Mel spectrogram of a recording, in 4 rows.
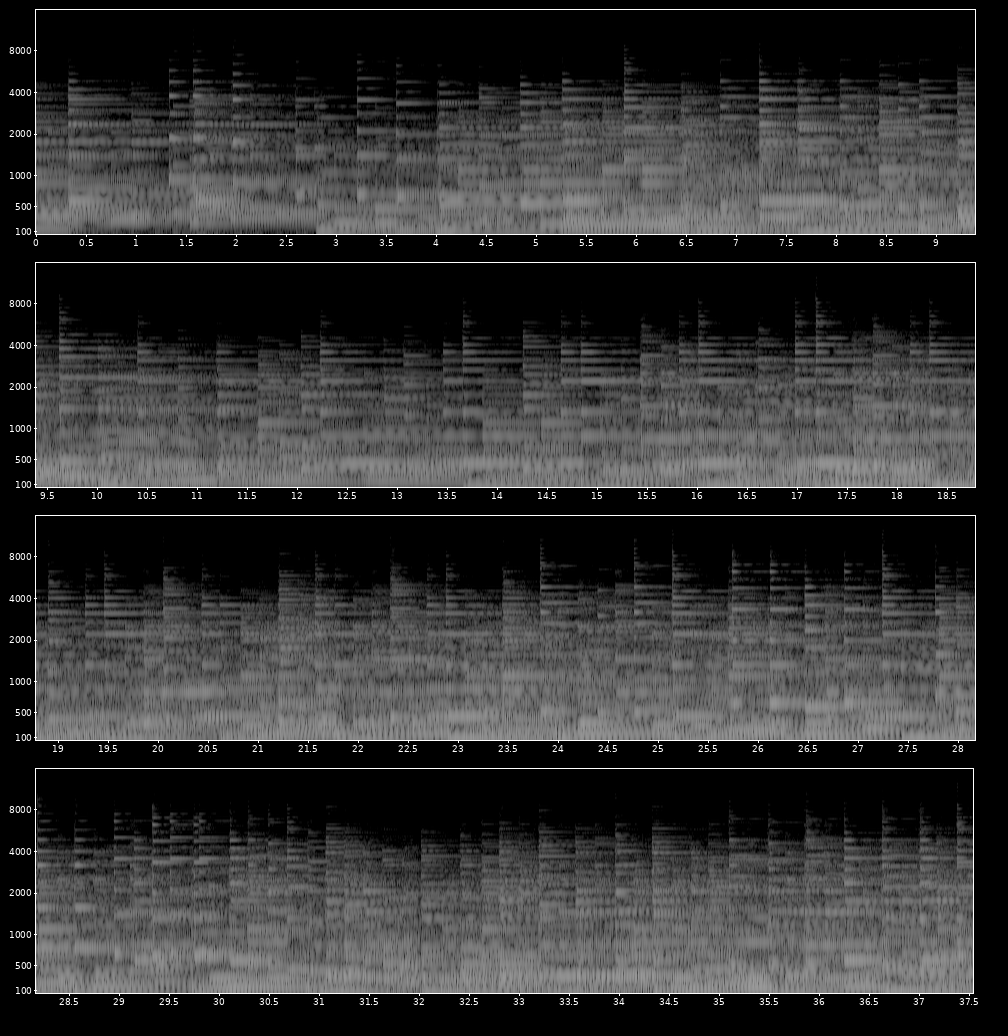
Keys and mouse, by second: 1.5 click, 1.6 ctrl+i, 8.3 right click, 9.5 right click, 9.8 right click, 10.3 click, 12.6 right click, 13.9 right click, 15.4 click, 17.2 middle click, 18.7 click, 19.4 middle click, 20.6 middle click, 21.0 click, 22.3 middle click, 24.5 click, 24.8-26.5 typing, 25.5 click, 26.0 click, 30.2 click, 32.3 click, 32.9 click, 35.0 middle click, 36.1 click, 37.2 middle click.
